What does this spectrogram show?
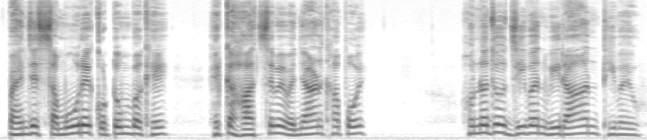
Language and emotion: Sindhi, sad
